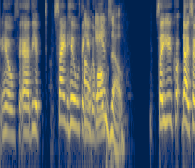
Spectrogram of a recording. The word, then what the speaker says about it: ANZO: Anzo. So so it's AOSH Anzo. That's how it's spelled.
